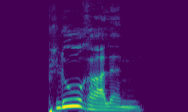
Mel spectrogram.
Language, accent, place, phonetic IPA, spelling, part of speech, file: German, Germany, Berlin, [ˈpluːʁaːlən], Pluralen, noun, De-Pluralen.ogg
- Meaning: dative plural of Plural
